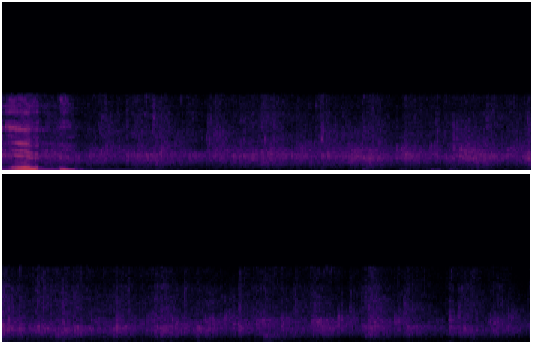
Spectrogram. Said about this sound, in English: Oh, come on, put your hands together. Oh, no, you're not clapping joyfully.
